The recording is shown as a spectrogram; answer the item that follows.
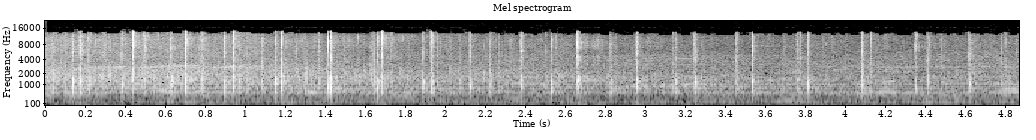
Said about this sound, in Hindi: तालियां बजती रहनी चाहिए साहब।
